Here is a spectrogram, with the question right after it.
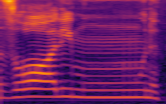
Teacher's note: ظالمون، یہاں پر آپ نے زوا کو زا نہیں پڑھنا، یعنی حرف قریب الصوت زا اور زوا ہے، ان کی آواز نہیں ملنی چاہیے. زوا ہے حرف مستعلیہ میں سے، اس کو پر کر کے پڑھیں گے. زوا، زا نہیں پڑھنا.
